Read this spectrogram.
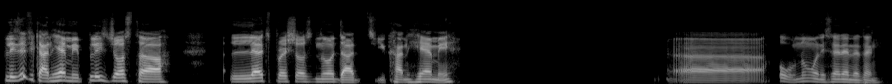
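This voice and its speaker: A loud man teaches a live trading session over a call, repeating himself and stumbling through fillers as he explains. His voice is bright and crisp, and the sound is dry and close. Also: mid-range voice, unhurried, pauses often, dry recording. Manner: explanatory, repeats points, frequent fillers and restarts. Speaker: trading instructor. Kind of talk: live online trading class.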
